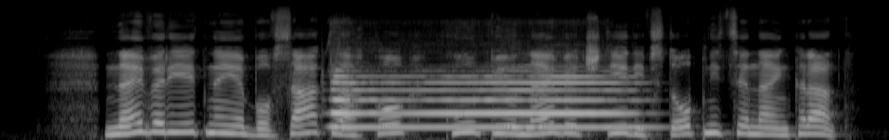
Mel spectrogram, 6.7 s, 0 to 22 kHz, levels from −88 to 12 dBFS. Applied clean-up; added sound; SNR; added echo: none; Wind instrument, woodwind instrument; -5 dB; none.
